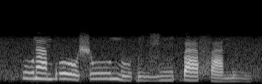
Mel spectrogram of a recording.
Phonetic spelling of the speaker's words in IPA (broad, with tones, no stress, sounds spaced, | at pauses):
p u˦ ɾ ã˦ b oː˦˨ ʃ uː˦ n u˨ ɗ i˨ ɣ ĩ˦ ɓ a˦ f a˨ n i˨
